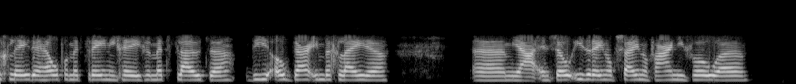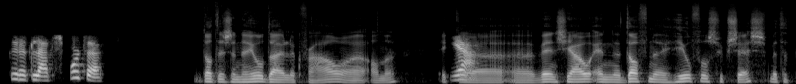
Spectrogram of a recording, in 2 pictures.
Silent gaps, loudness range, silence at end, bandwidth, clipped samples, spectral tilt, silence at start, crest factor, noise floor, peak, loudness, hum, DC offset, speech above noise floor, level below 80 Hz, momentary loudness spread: none; 8 LU; 0.1 s; 15 kHz; under 0.1%; -5 dB/octave; 0 s; 18 dB; -80 dBFS; -2 dBFS; -19 LUFS; none; under 0.1%; 60 dB; -74 dBFS; 14 LU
